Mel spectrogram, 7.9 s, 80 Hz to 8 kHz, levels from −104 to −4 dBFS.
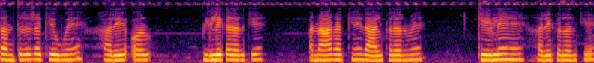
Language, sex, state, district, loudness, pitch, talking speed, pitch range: Hindi, female, Uttar Pradesh, Jalaun, -19 LUFS, 240 Hz, 150 wpm, 230-250 Hz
